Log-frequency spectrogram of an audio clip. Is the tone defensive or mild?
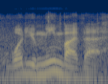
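defensive. It is said strongly, with a defensive, offended edge. The speaker is offended and will not accept disrespect. The speaker calls it right. "really turn up that defensiveness"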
